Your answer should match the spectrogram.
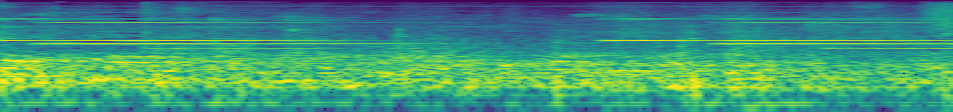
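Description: signal or alarm, parliament voting bell ringing

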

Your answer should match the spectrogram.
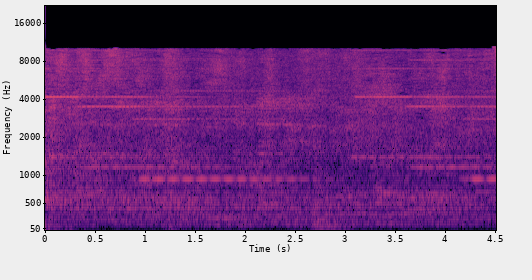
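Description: signal or alarm, parliament voting bell ringing

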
